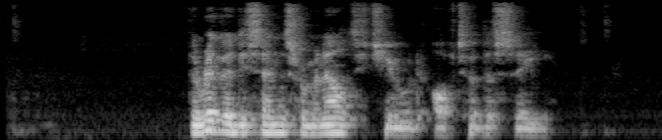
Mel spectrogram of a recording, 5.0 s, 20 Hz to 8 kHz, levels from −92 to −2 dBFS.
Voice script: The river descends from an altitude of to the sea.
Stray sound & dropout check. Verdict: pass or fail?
pass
